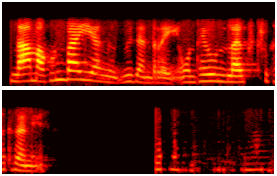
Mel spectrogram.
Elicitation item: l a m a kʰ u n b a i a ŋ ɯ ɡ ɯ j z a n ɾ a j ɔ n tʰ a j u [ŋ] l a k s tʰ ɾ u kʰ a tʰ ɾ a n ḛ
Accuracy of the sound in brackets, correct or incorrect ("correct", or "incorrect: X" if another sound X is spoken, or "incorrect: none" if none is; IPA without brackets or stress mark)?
incorrect: n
